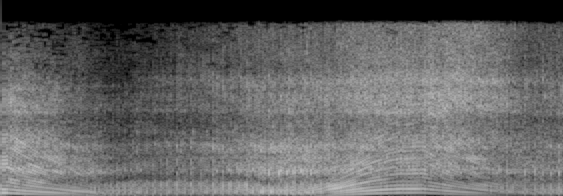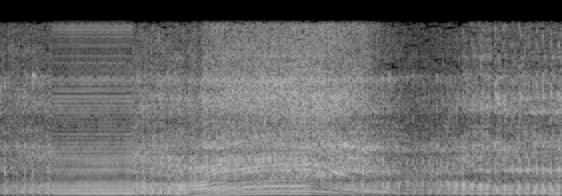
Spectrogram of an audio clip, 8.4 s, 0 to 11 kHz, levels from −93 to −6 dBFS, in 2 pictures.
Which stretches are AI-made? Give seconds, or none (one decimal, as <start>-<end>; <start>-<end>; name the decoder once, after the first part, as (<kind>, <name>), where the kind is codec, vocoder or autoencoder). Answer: 4.6-5.2 (vocoder, Vocos)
